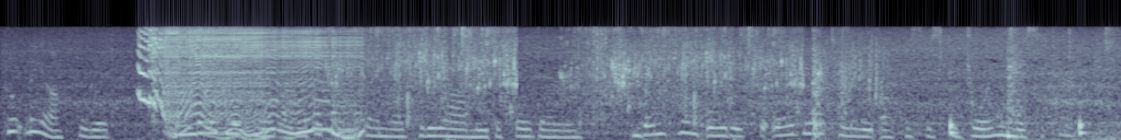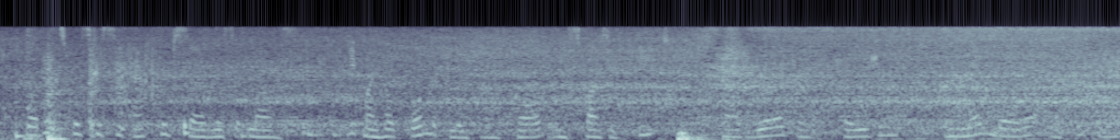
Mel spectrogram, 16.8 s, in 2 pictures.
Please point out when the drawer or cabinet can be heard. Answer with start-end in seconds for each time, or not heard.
1.0-2.8, 7.5-9.0, 13.4-14.0.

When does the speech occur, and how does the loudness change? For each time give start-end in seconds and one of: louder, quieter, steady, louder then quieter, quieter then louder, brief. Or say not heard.
0.0-16.7 steady.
